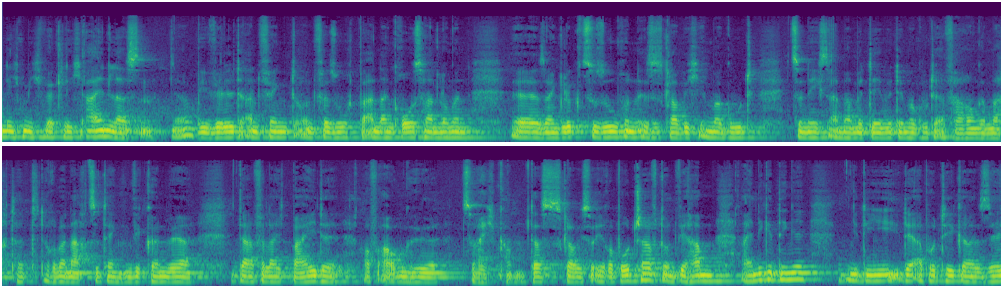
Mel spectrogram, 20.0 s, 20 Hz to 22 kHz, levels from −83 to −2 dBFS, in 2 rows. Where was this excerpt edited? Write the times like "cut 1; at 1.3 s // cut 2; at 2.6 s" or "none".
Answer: cut 1; at 1.9 s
